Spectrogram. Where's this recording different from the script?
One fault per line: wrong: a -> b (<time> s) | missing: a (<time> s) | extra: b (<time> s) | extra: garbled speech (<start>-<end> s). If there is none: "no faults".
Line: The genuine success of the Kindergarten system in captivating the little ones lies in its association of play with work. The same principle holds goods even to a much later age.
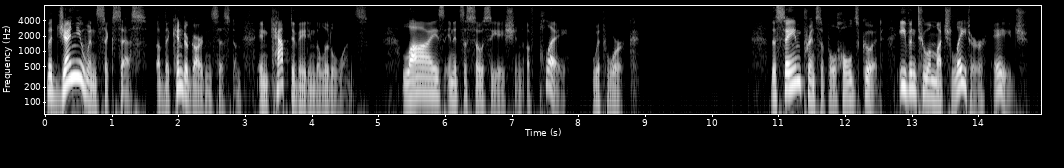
wrong: goods -> good (12.2 s)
